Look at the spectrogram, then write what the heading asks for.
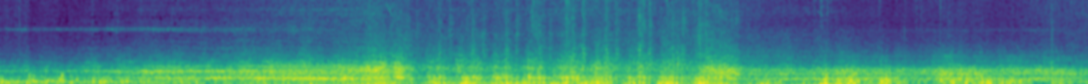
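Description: High-speed passenger train approaching and rushing past close by, its wheels clattering rapidly on the rails. The noise builds over the first few seconds and stays loud through most of the pass.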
